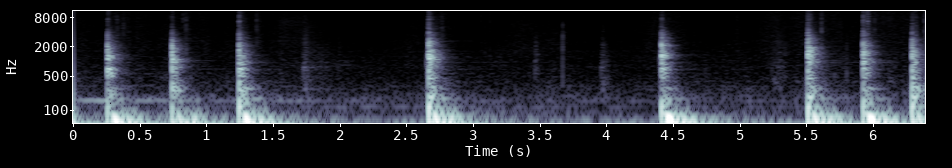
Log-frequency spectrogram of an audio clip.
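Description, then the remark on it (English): A sound effect of a passer-by's footsteps on a cobbled street outside: seven loud, hard thuds, three quick ones, then isolated steps with long pauses as the walker stops to peer in the window, before a final pair, over a low background rumble. “And what would happen, I'll have to demonstrate this with a sound effect, is you'd be sitting there and you'd suddenly hear footsteps on the cobbled street outside, and they'd be going...”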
